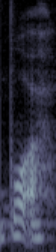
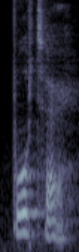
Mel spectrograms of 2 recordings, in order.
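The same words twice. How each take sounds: First: The middle T is dropped, not pronounced. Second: The middle T is pronounced clearly. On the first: "I don't pronounce the T's" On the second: "She's like, pronounce your T"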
